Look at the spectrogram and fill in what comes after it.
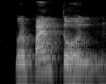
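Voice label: "berpantun", Malay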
